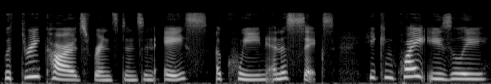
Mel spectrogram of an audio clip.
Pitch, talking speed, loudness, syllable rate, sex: 250 Hz, 195 wpm, -20 LUFS, 4.8 syllables/s, female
